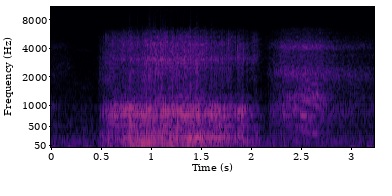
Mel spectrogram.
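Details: Friend's very loud snoring that keeps the other person awake: a loud, harsh, rattling snore followed by a softer, airy out-breath; heavy snoring.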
